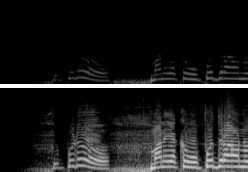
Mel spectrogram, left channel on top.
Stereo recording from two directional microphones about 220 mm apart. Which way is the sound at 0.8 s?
35° right (ahead or behind).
